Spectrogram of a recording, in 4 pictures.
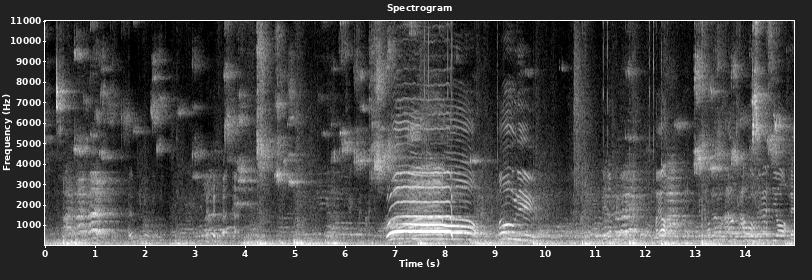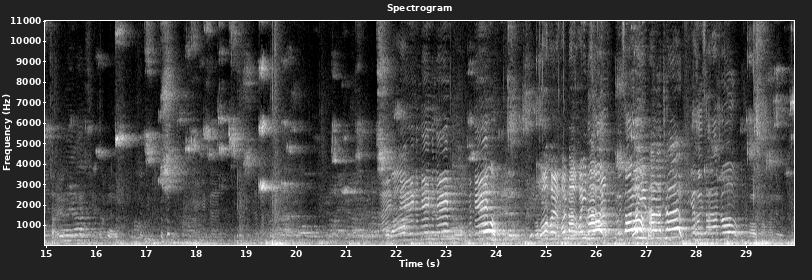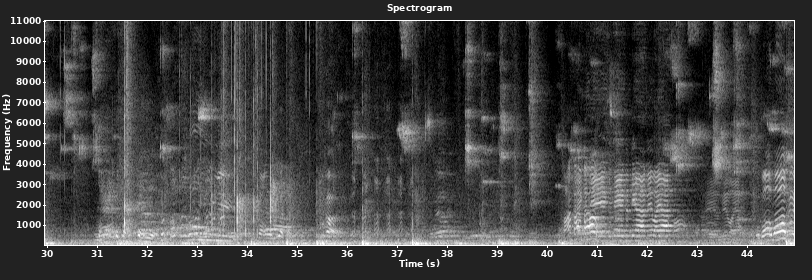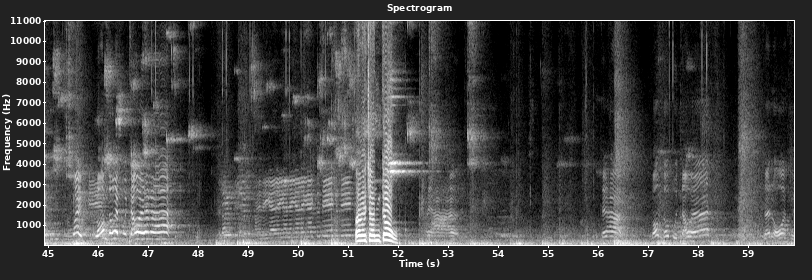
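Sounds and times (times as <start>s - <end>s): basketball bouncing on wooden court: 4.0s - 6.0s, 9.8s - 13.6s, 18.8s - 20.7s, 34.8s - 40.4s, 50.0s - 51.0s, 52.1s - 52.8s, 53.4s - 57.4s
players calling out: 50.0s - 52.2s.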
